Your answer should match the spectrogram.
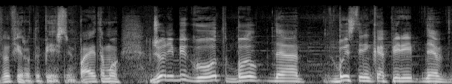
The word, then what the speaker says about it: Johnny B. Goode: Полное имя Джонни Бигуд произносится на английском так же, как и фраза э, «Джонни, запятая, Бигуд», типа «Будь, Джонни, будь хорошим».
